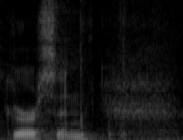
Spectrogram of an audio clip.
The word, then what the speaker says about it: Gerson: I believe his last name is pronounced Gerson.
